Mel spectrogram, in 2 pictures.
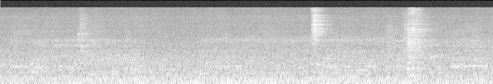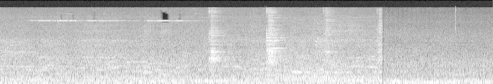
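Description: Metal utensils clink and scrape on a grill.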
